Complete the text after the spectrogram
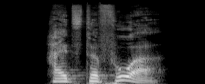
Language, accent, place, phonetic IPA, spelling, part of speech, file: German, Germany, Berlin, [ˌhaɪ̯t͡stə ˈfoːɐ̯], heizte vor, verb, De-heizte vor.ogg
- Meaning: inflection of vorheizen: 1. first/third-person singular preterite 2. first/third-person singular subjunctive II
